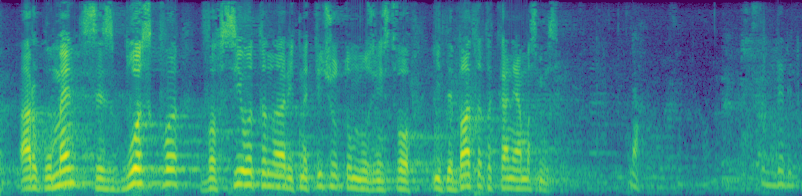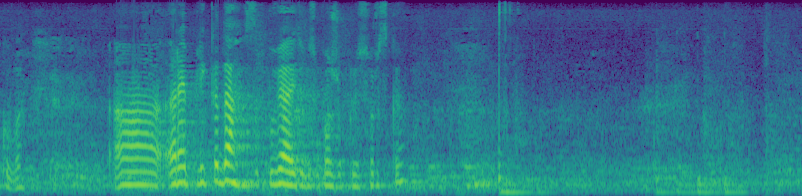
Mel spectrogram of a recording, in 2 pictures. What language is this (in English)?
Bulgarian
